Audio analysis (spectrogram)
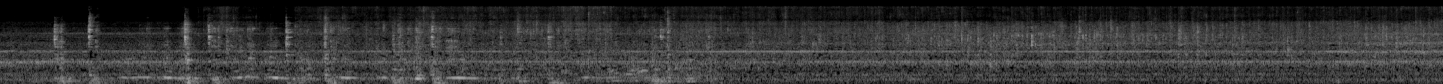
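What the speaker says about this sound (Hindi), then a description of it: "देख सकते हैं मोटर हमारा चालू हो चुका है और प्रेशर भी आप देख सकते हैं" An electric water motor fitted to a hand pump runs while pumping water, giving a steady mechanical hum with a splashing, flowing wash over it and a few sharper clanks in the first seconds.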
